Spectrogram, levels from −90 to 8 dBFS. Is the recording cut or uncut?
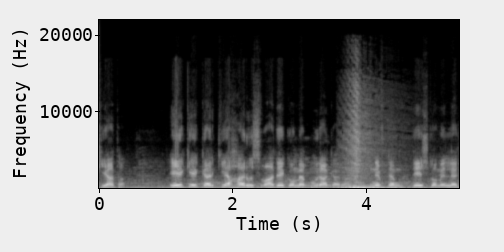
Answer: cut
